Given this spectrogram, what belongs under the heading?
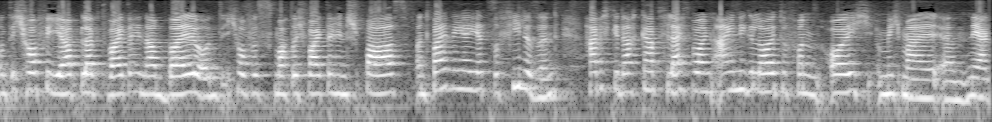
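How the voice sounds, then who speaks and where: A woman with a fairly high pitch speaks against noticeable background noise. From Germany (moved from Kazakhstan at age four). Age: 30s. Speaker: lifestyle vlogger. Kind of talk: casual vlog talk to camera. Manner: hesitant, with fillers and repetitions.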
